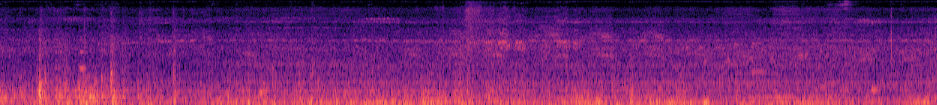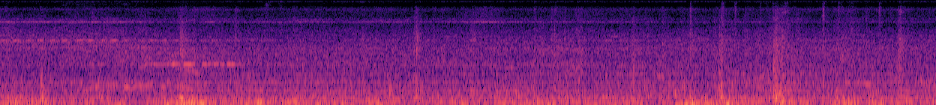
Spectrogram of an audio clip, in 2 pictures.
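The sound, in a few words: Tambaram to Rameswaram train passing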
